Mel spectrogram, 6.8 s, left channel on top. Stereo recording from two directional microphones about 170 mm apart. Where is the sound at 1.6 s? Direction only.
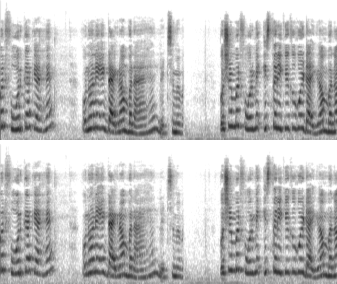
20° left (ahead or behind); by 3.7 s 40° left (ahead or behind).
